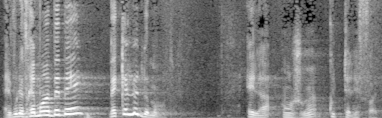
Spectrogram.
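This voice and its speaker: A man, a priest, giving a sermon in lively storytelling style, acting out both sides of his conversations. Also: a little high, fairly quick. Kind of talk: sermon with anecdotes. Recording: long hall reverb.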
